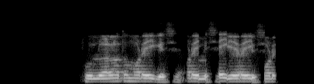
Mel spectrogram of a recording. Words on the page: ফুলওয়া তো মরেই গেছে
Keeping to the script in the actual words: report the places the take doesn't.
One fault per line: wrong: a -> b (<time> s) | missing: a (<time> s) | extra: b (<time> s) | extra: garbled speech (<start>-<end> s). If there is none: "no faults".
extra: garbled speech (1.9-2.8 s)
